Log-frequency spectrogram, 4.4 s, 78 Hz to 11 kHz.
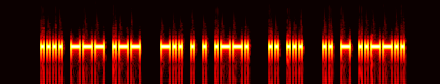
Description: Morse code, heard as a keyed tone, about 37 wpm, 700 Hz. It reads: HOW DEEP IS IT?
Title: Sentences from Top 1000 Words - Review Part 3 - 40wpm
